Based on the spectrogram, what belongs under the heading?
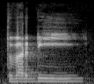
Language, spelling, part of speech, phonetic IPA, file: Czech, tvrdý, adjective, [ˈtvr̩diː], Cs-tvrdý.ogg
- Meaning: 1. hard (resistant to pressure) 2. difficult, hard (demanding a lot of effort to endure)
